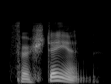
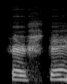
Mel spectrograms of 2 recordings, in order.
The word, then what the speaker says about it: verstehen: Verstehen. Verstehen. Even in the middle of the middle of a word where ST occurs, it's still pronounced as if it were SHT.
